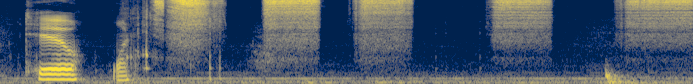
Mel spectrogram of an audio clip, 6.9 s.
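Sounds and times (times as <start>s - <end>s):
low steady hum: 0.0s - 6.9s
speech: 0.4s - 2.0s
large bug hissing into microphone: 1.5s - 4.2s, 4.9s - 5.6s, 6.2s - 6.9s.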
